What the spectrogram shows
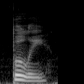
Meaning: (noun) A person who is intentionally physically or emotionally cruel to others, especially to those whom they perceive as being vulnerable or of less power or privilege
- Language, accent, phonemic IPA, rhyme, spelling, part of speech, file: English, US, /ˈbʊli/, -ʊli, bully, noun / verb / adjective / interjection, En-us-bully.ogg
